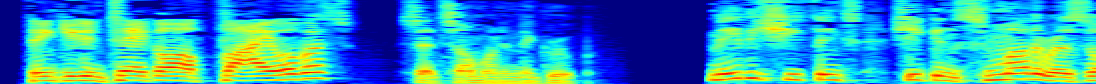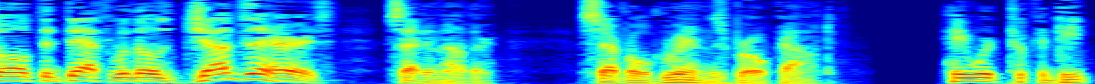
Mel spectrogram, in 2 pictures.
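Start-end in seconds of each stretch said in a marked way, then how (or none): 0.1-1.8 high, loud jeering challenge; taunting thug. A narrator's reading. Gang member taunts cop. 3.5-7.2 high, loud crude taunt; leering jeer. A narrator's reading. Gang member jeers at cop.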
